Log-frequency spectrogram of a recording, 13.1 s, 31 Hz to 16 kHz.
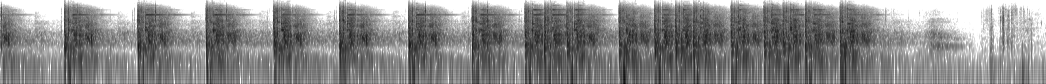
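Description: Rapid series of gunshots from a Sig MPX K or CZ Scorpion EVO 3 Micro compact pistol-caliber carbine, about a dozen loud sharp reports at a steady pace that quickens toward the end, with ringing echoes and no talk.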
